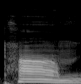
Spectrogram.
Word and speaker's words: palm: Okay, and then before the letter M, we also have the silent L, bam, B-A-L-M, calm, C-A-L-M, the calm weather. And palm, the palm of your hand, P-A-L-M.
